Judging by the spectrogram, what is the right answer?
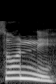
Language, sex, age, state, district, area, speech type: Hindi, female, 60+, Bihar, Begusarai, rural, read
